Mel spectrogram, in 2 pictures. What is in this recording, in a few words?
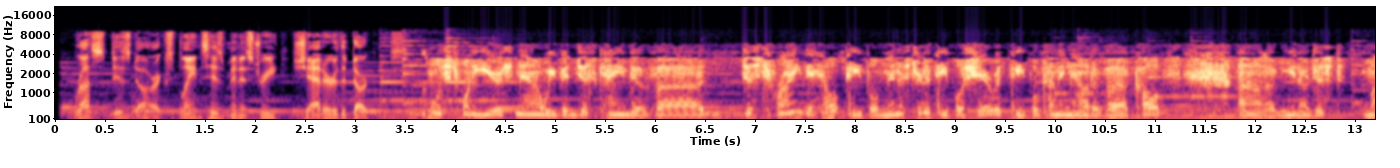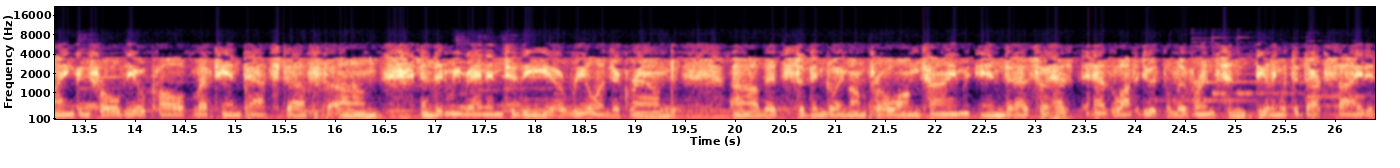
radio spot; shatter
